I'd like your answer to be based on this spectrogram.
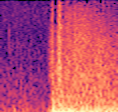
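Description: An artillery shell bursts in World of Tanks, a sudden loud boom that hits after a quiet moment and leaves a heavy, rumbling low-end tail.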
